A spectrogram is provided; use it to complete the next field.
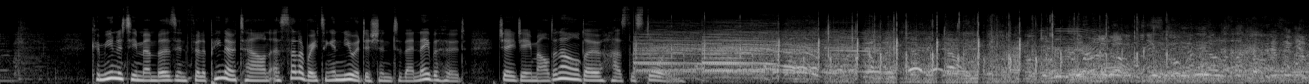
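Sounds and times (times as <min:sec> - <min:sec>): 
speech: 0:01.0 - 0:07.0
crowd cheering and applauding at ribbon cutting ceremony: 0:06.4 - 0:12.4.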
